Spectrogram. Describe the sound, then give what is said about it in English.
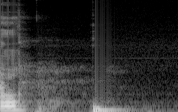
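A mouse click selects an option on screen, one faint, short click standing alone after a brief burst of sound at the start. “What happens if I click dynasty, actually?”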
